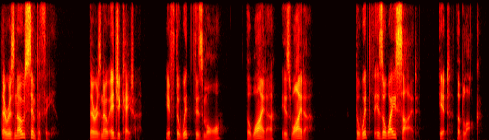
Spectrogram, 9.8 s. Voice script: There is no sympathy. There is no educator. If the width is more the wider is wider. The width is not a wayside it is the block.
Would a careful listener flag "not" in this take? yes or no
yes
